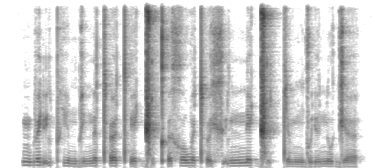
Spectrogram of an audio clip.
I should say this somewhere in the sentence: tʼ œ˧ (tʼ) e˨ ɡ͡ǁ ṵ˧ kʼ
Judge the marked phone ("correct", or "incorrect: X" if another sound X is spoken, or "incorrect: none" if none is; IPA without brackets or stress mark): correct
